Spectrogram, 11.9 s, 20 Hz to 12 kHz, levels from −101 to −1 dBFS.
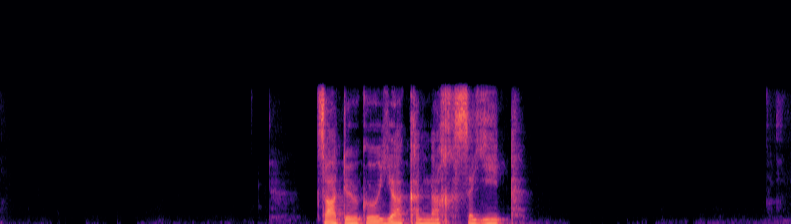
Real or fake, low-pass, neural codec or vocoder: fake; 7.2 kHz; codec, 16 kHz, 4 kbps, FunCodec, trained on Chinese and English, 50 frames a second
